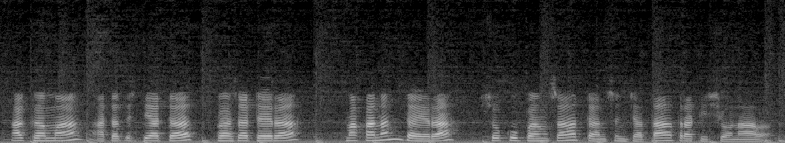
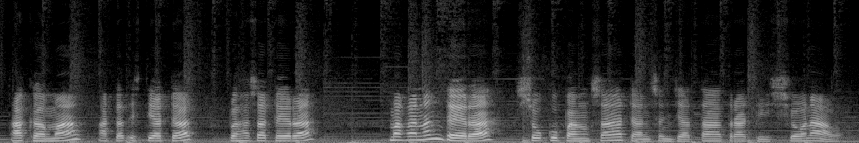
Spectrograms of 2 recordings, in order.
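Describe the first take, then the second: The two takes are said the same way.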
